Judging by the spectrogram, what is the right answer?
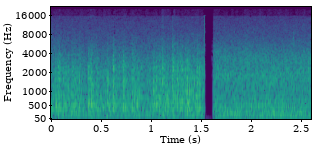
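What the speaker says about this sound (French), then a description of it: "Il pleut dans le puits de lumière, puis c'est beau." Rain falls on a skylight in a home with a steady, dense hiss of patter. It continues alone without voices and cuts out for a brief instant partway through.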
